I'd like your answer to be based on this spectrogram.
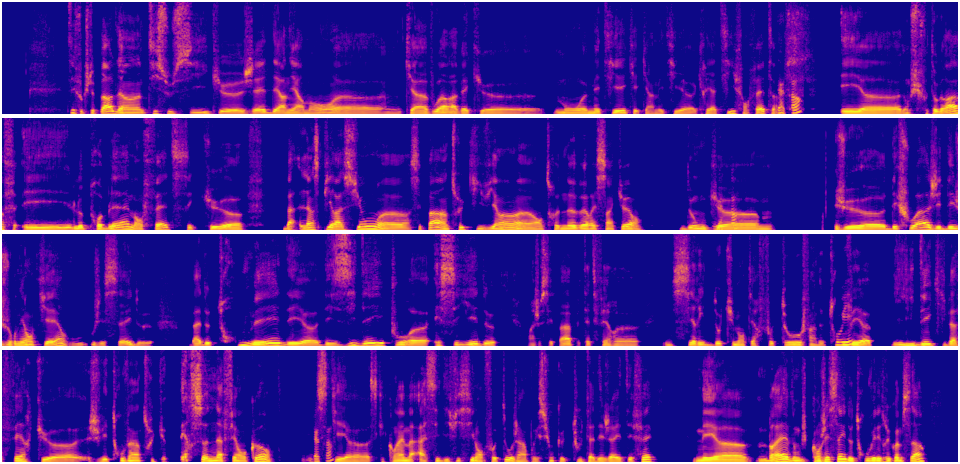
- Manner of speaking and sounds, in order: drawn out: "heu"; tapping; stressed: "idées"; stressed: "l'idée"; stressed: "personne"
- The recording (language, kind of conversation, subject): French, advice, Comment surmonter la procrastination pour créer régulièrement ?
